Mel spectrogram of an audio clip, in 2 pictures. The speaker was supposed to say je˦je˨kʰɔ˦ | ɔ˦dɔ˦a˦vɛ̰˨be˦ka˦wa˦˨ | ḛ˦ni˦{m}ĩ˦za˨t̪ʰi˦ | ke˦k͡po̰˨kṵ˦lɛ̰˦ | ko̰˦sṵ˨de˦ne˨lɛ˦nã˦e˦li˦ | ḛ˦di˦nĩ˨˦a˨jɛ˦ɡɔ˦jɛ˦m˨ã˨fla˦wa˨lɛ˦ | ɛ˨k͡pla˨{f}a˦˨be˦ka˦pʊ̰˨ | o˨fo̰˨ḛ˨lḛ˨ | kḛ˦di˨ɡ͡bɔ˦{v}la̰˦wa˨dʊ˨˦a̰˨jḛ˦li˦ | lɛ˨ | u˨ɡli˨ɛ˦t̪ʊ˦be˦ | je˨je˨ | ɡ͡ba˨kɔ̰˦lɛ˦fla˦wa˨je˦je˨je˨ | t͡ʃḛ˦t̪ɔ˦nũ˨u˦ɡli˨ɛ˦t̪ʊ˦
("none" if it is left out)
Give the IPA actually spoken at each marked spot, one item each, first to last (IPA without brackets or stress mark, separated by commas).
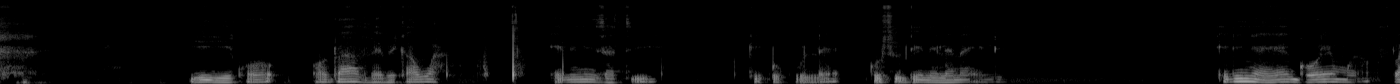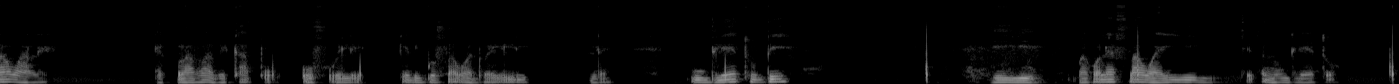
n, v, f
